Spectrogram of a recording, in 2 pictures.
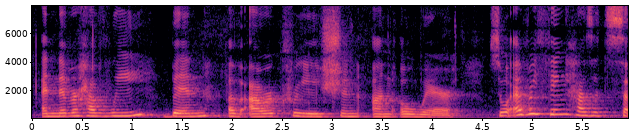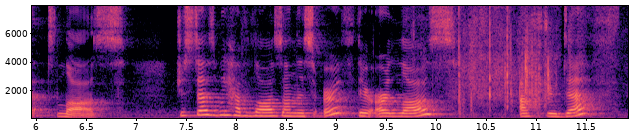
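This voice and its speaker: A woman whose first language is Armenian, reflecting earnestly on faith and reading passages of scripture aloud, thinking out loud with fillers and restarts. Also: mid-range voice. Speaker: spiritual vlogger. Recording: echoey room.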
